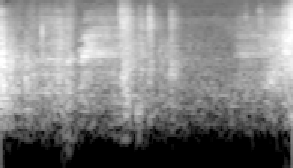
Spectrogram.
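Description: Faint handling noises from a child's folding chair being picked up: light rustling and a few soft knocks.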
